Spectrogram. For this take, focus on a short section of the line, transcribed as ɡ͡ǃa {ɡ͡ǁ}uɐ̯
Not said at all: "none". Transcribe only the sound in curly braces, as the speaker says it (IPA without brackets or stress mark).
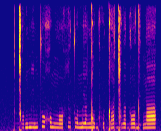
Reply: ɡ͡ǀ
